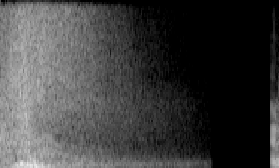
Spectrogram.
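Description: A whoosh transition sound effect, swelling just after the start and fading out about a second and a half in.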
